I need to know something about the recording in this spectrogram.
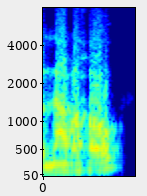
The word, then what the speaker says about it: Navajo: just so you can hear the pronunciation the navajo i'm gonna i'll highlight it right here the navajo was was one of those and the j is pronounced like a in english h so navajo this one is very difficult it's an it's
